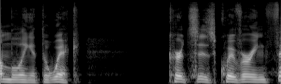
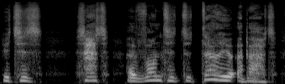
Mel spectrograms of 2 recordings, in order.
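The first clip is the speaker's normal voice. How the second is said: put-on high, halting, accented character voice; dazed, faltering high voice; mumbling foreigner; 7 semitones higher than usual. A narrator's reading. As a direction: murmur brokenly in dread, pitched up. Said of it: "Kurtz mumbled".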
